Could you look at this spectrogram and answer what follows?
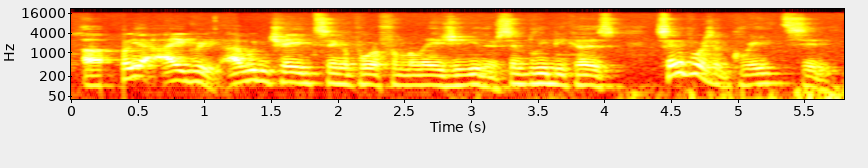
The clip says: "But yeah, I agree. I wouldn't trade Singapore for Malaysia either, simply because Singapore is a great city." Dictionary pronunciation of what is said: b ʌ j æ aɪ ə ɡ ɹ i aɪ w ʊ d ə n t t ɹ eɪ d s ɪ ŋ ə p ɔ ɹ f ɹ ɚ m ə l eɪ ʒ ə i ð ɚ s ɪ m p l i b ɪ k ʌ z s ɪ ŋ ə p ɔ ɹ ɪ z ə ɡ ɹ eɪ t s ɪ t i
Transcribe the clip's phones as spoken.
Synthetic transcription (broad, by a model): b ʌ j æ aɪ ə ɡ ɹ i aɪ w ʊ d n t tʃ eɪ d s ɪ ŋ ə p ɔ ɹ f ɹ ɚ m ə l eɪ ʒ ə i ð ɚ s ɪ m p l i b ɪ k ʌ z s ɪ ŋ ə p ɔ ɹ ɪ z ə ɡ ɹ eɪ t s ɪ t i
